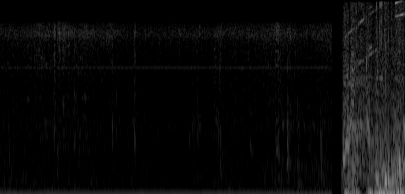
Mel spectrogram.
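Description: Faint steady hiss with light scattered ticks from the dashcam recording of an RT news clip, then, near the end, a sudden loud RT channel ident sting: a whooshing rising sweep that settles into ringing held tones.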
